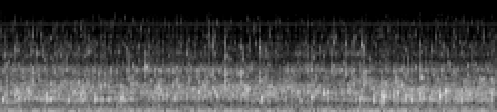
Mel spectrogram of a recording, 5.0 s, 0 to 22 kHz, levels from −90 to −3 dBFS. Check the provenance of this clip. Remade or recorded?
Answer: recorded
